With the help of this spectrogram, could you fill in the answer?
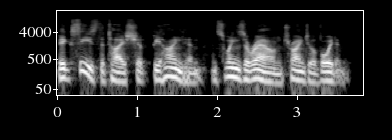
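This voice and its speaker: A man with a gravelly, husky voice reading screenplay stage directions as scripted narration. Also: fairly low pitch, moderate pace.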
